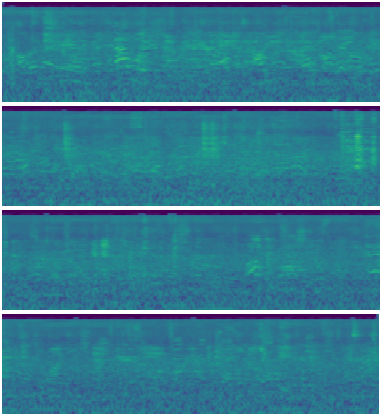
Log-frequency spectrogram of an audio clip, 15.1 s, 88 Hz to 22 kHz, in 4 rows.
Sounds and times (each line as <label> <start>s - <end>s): Disembarking Riverboat Crowd 0.0s - 15.1s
